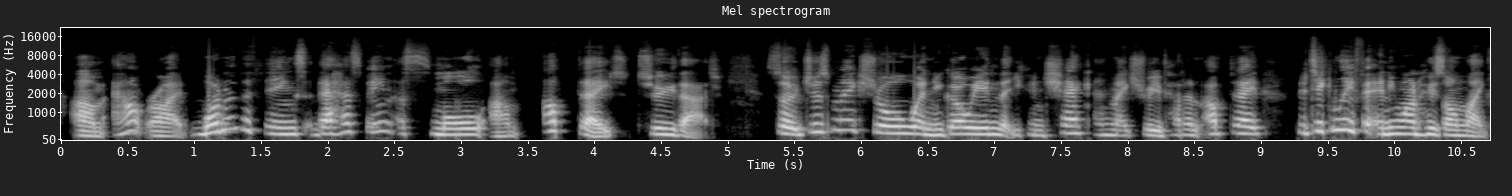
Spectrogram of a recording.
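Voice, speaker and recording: A woman with a medium-pitched, darkish voice hosts a casual livestream, greeting viewers. Though she's getting over a cold, she stays chatty and upbeat, reading viewer names aloud.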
